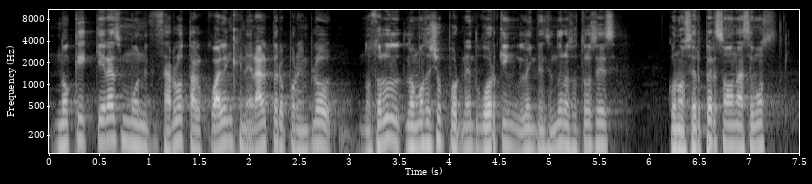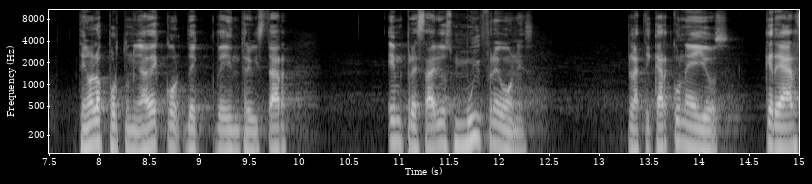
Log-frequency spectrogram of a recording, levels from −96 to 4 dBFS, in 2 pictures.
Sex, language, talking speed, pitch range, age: male, English, 155 wpm, 130-155 Hz, 20-39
